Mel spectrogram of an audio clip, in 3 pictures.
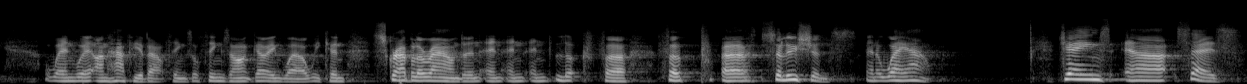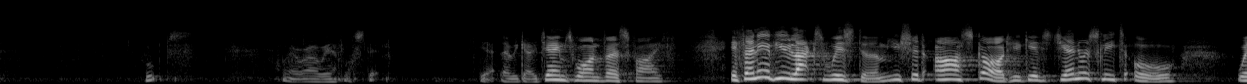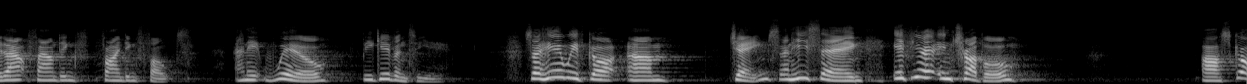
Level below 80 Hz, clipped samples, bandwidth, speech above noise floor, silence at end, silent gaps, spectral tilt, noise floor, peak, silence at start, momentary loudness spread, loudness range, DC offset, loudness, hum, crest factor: -76 dBFS; under 0.1%; 7.4 kHz; 44 dB; 0 s; none; -7.5 dB/octave; -68 dBFS; -2 dBFS; 0.45 s; 19 LU; 6 LU; under 0.1%; -24 LUFS; none; 22 dB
